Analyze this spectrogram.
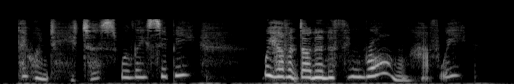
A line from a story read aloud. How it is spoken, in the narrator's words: Livy whispers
